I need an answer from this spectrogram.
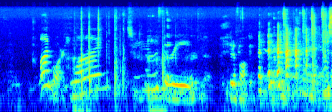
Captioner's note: laughs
